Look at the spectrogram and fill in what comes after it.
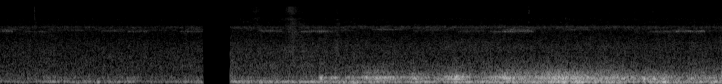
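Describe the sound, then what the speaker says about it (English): August thunderstorm with a low, rolling rumble of thunder that swells over a steady background of rain hiss and faint insects. "a nice August thunderstorm."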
